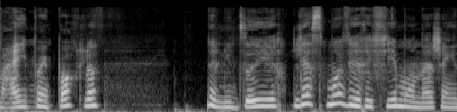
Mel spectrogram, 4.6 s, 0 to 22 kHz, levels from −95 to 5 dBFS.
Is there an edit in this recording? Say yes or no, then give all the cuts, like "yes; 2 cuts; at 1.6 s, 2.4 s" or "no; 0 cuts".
yes; 2 cuts; at 2.1 s, 2.9 s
